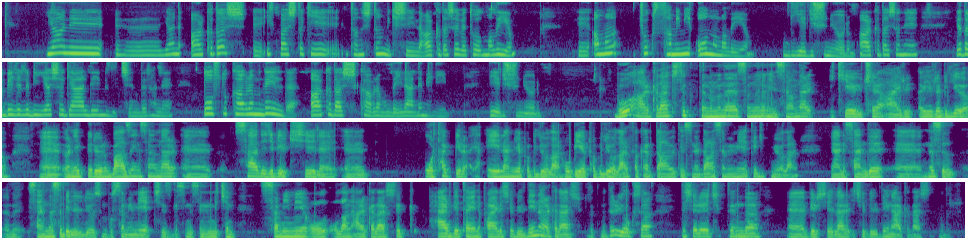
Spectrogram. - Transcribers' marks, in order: static; tapping; other background noise
- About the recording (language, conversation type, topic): Turkish, unstructured, Sevdiğin birini kaybetmek hayatını nasıl değiştirdi?
- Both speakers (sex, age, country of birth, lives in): female, 35-39, Turkey, Austria; male, 30-34, Turkey, Germany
